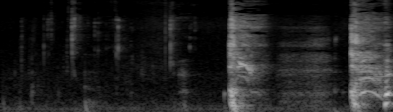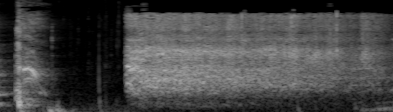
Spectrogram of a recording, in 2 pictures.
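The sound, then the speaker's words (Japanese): Coughing after choking on spicy food that was inhaled too quickly, heard as a few harsh, abrupt bursts with short pauses between them, without speech. “一気に吸い込んじゃったから最初。舐めてかかっちゃって。あ、むせるぐらいあるな。”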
